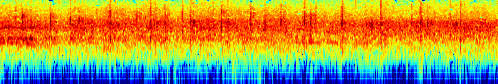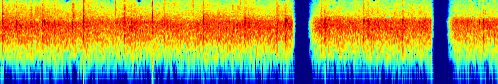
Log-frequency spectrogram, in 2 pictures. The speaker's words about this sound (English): Can we give her a round of applause before?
